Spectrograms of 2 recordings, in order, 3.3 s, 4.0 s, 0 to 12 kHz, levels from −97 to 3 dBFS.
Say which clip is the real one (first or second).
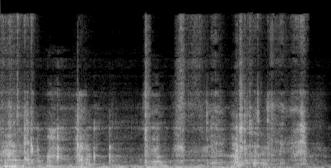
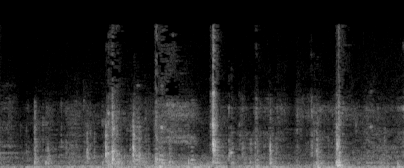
second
